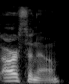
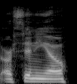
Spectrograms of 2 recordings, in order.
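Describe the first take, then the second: First: The name is said like Arsinoe. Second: The name is said like Arsenio. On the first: The speaker calls it right. "but it's Arsinoe" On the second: The speaker calls it wrong. "Some may pronounce it Arsenio, like that Arsenio Hall guy"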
